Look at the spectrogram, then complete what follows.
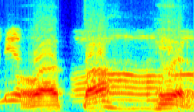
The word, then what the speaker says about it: وَطَهِّرْ: Wattahhir, ulang lagi. Tasdidnya pada huruf H ya.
